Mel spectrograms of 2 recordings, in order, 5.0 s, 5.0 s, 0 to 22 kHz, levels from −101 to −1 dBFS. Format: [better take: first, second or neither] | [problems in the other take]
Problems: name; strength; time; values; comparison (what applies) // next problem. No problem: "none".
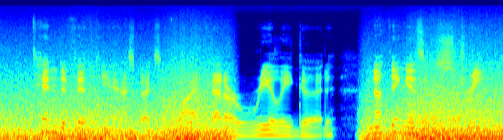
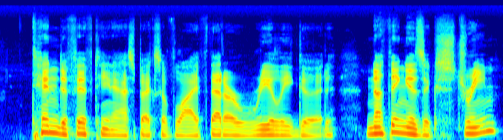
second | wind noise on the microphone; heavy; until 2.5 s and from 3.5 s on; as loud as the speech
